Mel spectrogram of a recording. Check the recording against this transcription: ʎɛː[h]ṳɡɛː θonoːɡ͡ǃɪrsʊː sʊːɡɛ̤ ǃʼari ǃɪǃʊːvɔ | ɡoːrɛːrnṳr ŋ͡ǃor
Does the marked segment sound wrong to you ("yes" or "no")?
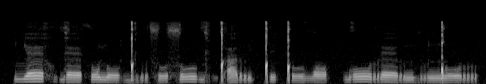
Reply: no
